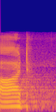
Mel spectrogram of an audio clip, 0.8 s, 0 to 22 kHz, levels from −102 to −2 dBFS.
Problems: constant background noise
